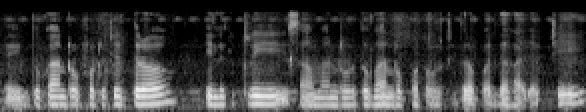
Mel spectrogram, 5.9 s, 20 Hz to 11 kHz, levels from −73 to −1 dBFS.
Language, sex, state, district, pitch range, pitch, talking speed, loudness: Odia, male, Odisha, Nuapada, 180-195 Hz, 190 Hz, 155 wpm, -19 LUFS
